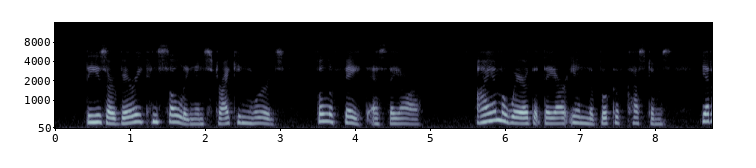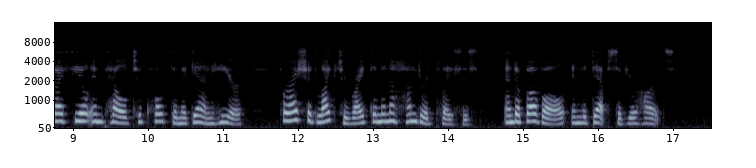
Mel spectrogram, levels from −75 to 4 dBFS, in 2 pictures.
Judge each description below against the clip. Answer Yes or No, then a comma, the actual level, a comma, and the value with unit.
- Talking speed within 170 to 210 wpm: Yes, average, 180 wpm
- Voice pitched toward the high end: Yes, high, 210 Hz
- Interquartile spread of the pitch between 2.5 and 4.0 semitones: No, average, 5.0 semitones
